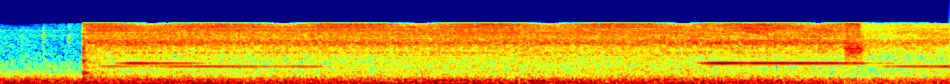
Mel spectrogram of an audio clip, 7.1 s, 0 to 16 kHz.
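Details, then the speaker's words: Bird Mark 7 IPPB ventilator with one line disconnected to simulate a circuit leak: a steady, unbroken hiss of gas flow never cycles off, pressure never rises and the breath never ends. "notice the pressure never Rose and it never stopped trying to give a breath"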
